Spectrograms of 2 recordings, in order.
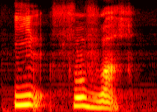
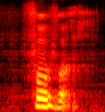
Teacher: We tend to drop the il completely and say faut.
